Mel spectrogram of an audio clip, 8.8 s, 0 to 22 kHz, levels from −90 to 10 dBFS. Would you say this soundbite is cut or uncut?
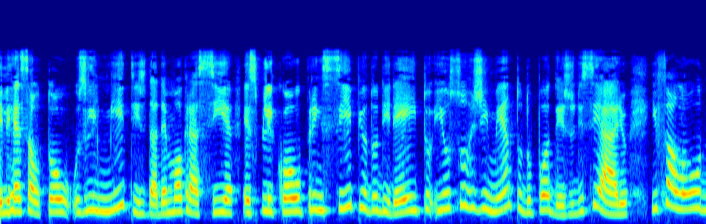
cut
